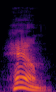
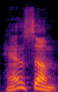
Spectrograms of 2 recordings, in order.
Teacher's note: 그래서 실제로는 hand 이렇게 발음합니다. 그래서 n 뒤쪽에 자음 d가 탈락했다는 얘기죠.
